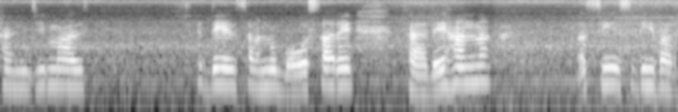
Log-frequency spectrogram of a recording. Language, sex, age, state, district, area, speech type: Punjabi, female, 30-45, Punjab, Mansa, urban, spontaneous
